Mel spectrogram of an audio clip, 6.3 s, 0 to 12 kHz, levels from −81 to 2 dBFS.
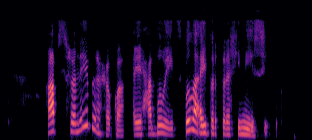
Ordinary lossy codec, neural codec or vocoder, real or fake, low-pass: Opus, 32 kbps; codec, 16 kHz, 2 kbps, X-Codec, HuBERT features, trained on general audio; fake; 7.2 kHz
